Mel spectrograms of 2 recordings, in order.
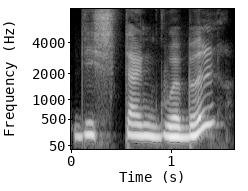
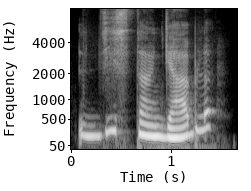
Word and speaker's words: distinguable: Donc je ne prononce pas distinguable sous une influence anglo-saxonne, mais bien distinguable qui s'écrit D-I-S-T-I-N-G-U-A-B-L-E.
